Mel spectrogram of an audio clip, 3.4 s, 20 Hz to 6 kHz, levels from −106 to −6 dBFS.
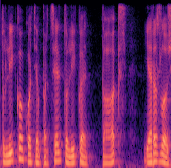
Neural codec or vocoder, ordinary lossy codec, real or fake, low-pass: vocoder, 44.1 kHz, 80 mel bands, Vocos; none; fake; 5.4 kHz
